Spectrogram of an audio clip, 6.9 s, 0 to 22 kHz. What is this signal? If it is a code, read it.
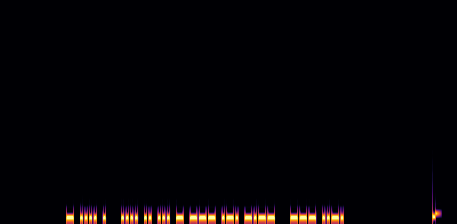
Morse code, heard as a keyed tone, about 34 wpm, 700 Hz. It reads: THE HISTORY OF
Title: Sets of 3 Words 35wpm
